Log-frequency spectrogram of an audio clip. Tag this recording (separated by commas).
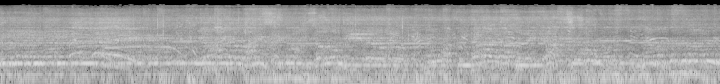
Grunge, Pop music, Punk rock, Music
